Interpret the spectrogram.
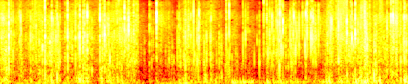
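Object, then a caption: Plastic snack wrapper. An apparently empty, hollow and flexible blue and white printed plastic snack bag is held in both hands and crumpled and squeezed with the fingertips. It makes a steady run of dense, bright crinkling and crackling, mostly in the high range. The sound eases briefly around the middle before picking back up.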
